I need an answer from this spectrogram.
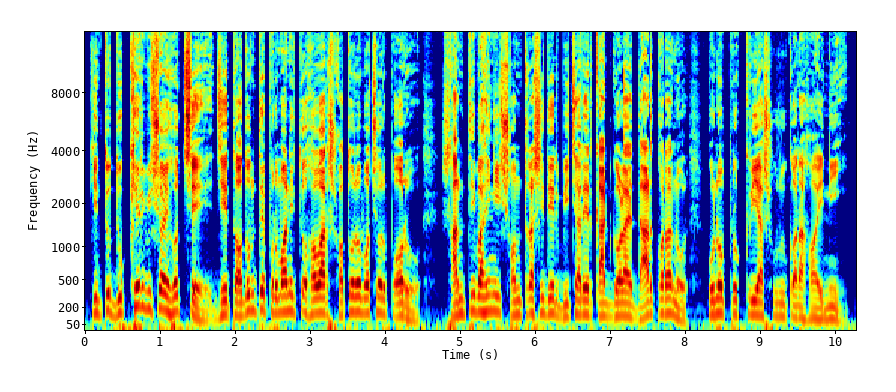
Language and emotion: Bengali, neutral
